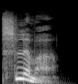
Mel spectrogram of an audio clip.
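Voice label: "slimmer", British English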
